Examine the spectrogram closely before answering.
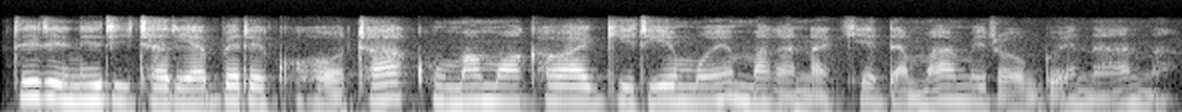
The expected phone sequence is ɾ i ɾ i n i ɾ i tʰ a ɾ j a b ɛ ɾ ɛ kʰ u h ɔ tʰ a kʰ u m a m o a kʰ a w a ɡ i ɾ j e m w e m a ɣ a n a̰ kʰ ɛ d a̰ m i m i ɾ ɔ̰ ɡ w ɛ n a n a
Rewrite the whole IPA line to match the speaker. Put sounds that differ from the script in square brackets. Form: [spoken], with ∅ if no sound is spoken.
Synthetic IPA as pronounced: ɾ i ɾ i n i ɾ i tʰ a ɾ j a b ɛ ɾ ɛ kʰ u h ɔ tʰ a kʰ u m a m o a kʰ a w a ɡ i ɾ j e m w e m a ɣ a n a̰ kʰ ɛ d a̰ m [a] m i ɾ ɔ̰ ɡ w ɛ n a n a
